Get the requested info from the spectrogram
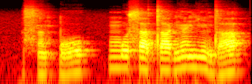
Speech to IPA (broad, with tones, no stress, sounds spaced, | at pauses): s ã˨ k͡p o˨˦ | m o˦ s a˦˨ t a˧ ɡ ɛ̃˦ ɡ ĩ˦˨ d a˨˦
